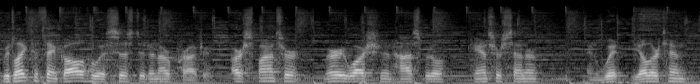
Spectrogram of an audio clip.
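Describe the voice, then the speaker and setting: A man's voice: mid-range voice, steady tone, a little fast. A man delivering scripted narration as the narrator of a short presentation. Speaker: narrator reading outcome and credits. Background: soft plucked guitar music.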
